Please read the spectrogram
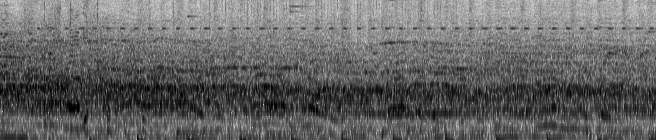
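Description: Game-show win music with a steady beat, over a studio audience cheering and whooping and a contestant screaming with joy at winning.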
